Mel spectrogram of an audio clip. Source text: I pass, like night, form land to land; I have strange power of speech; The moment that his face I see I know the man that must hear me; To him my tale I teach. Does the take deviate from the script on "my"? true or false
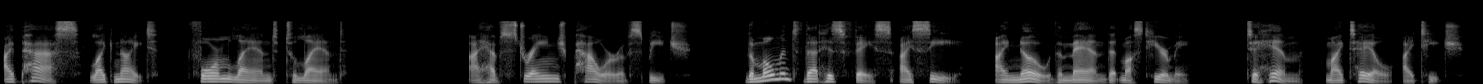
false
